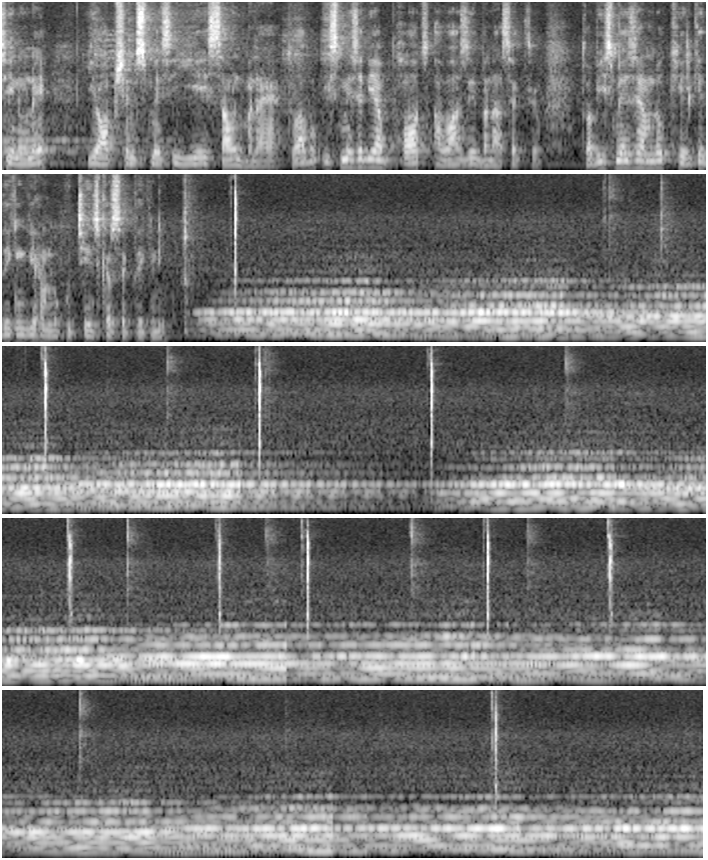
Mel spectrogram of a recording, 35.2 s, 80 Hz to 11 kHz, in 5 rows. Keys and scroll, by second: 8.6 -.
